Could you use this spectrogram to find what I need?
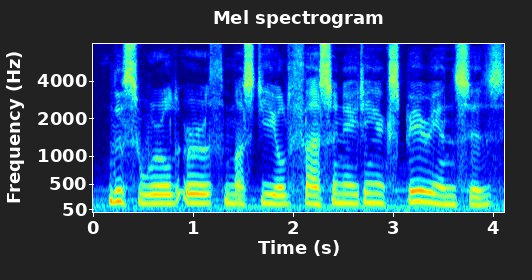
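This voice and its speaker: In a put-on character voice, a man speaks fairly slowly at a fairly high pitch with fairly even intonation, clear background noise behind him. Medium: read story. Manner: earnest, questioning.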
